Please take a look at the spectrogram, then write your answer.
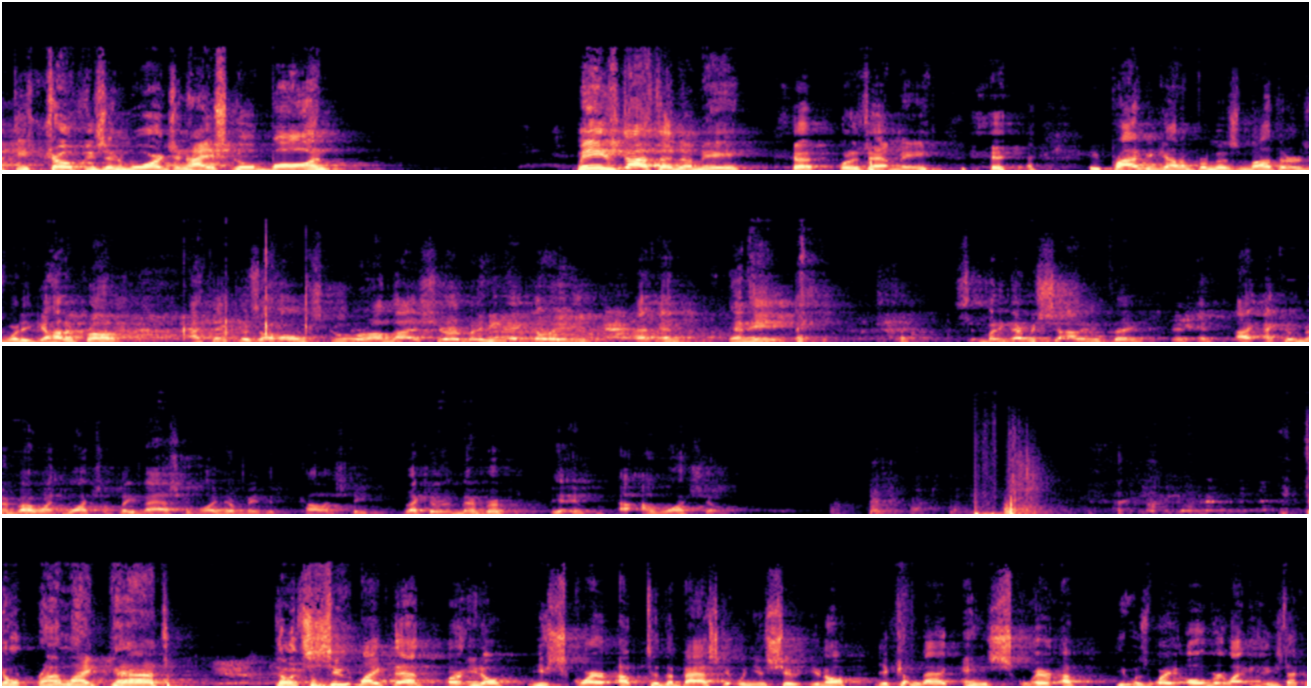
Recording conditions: live audience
